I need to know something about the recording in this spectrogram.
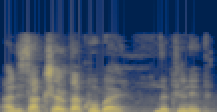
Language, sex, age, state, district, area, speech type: Marathi, male, 60+, Maharashtra, Kolhapur, urban, spontaneous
